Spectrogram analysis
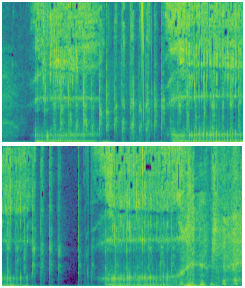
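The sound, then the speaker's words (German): Voices mimic a gurgling, splashing filter coffee machine in three bursts of rough, bubbling, snore-like rasps with short gaps between, fairly loud, with no words spoken. “Oh, sollen wir eine Kaffeemaschinen-Imitation machen?”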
